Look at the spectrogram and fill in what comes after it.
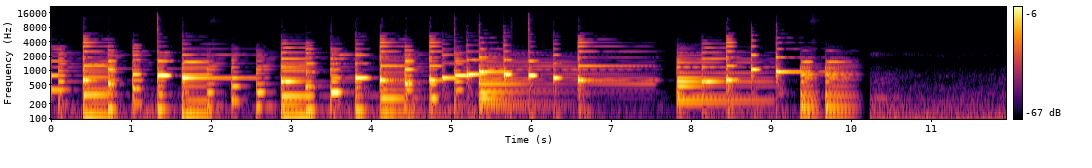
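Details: Piano or electric keyboard music fills the recording, with repeated struck notes and sustained chords. No bark or other animal sound can be picked out.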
